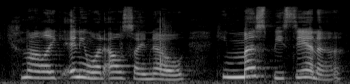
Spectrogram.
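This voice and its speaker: A woman's voice: high-pitched, a little slow, slight background noise. A woman playing an earnest, trusting little girl in a radio play. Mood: earnest, pleading.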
